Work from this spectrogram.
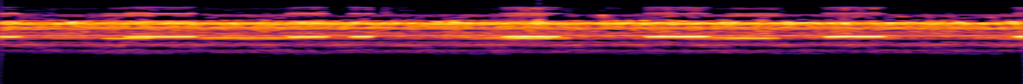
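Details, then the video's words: Crickets in a misty, foggy field: a dense, steady high trill with brighter chirping bursts pulsing roughly once a second over the constant shimmer, and no other animals or voices. "Tranquil Cricket Sounds In An Misty Field"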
